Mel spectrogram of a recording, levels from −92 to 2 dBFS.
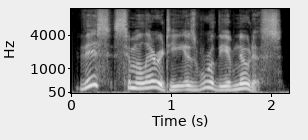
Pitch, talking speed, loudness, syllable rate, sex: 190 Hz, 165 wpm, -15 LUFS, 6.4 syllables/s, male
